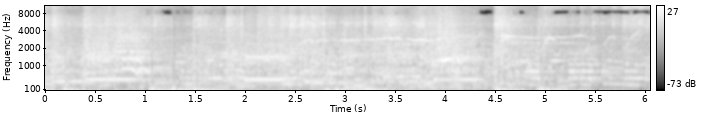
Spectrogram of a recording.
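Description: Live sungura band playing: interlocking electric guitars over a pulsing bass guitar and drum kit. A high bending lead line sounds through the second half, and the bass drops out briefly just past the middle.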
